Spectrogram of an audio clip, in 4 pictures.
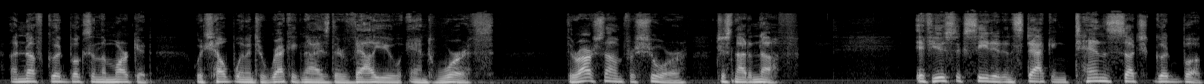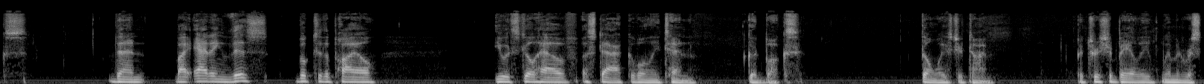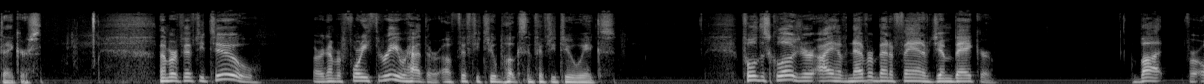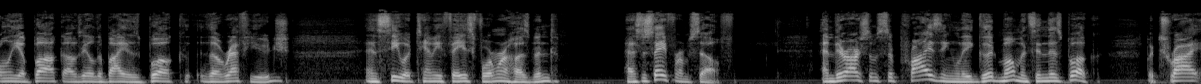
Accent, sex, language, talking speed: American, male, English, 150 wpm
